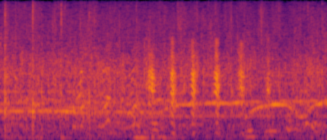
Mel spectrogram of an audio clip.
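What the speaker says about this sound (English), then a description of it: "My man, that's another clap." A small group claps on a radio show, with a short burst of about six distinct, sharp claps in quick rhythm standing out over a steady background of room noise.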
